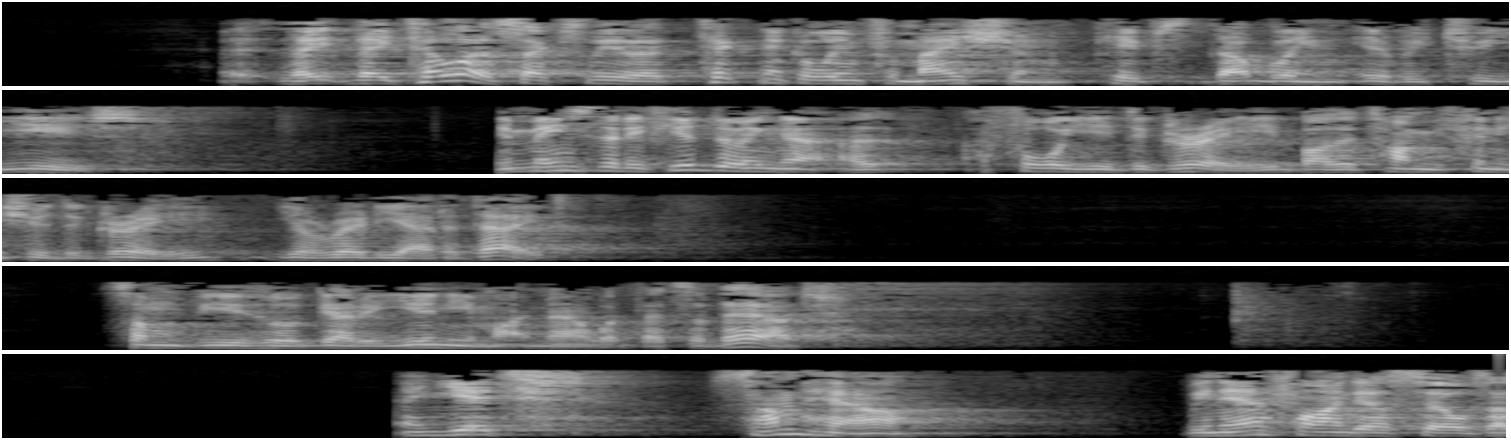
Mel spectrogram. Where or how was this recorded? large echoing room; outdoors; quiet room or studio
large echoing room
